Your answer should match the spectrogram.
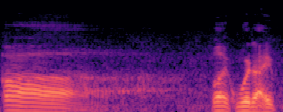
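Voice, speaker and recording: A man in his thirties speaks with a hoarse voice at an ordinary middle pitch. He chats in a loose, easygoing way. He laughs often as he answers interview questions. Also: very slow, lo-fi sound, a little hiss or hum. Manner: relaxed, laughs often, talks with his hands. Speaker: actor being interviewed. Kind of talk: casual interview chat.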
